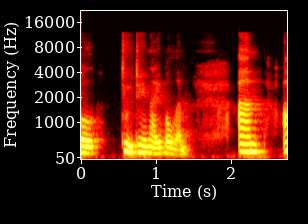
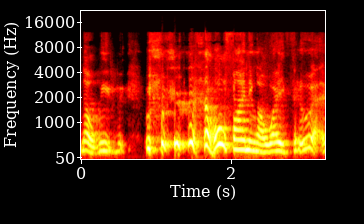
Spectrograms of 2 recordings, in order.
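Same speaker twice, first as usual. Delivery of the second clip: loud, chuckling, laughing through the words; 4 semitones higher, 7 dB louder than usual.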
